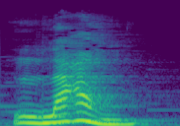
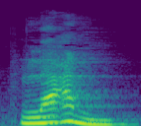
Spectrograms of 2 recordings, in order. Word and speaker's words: Latin: Latin, Latin，咦，Latin，这里面的 t 哪去了呢？明明有 t 啊！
